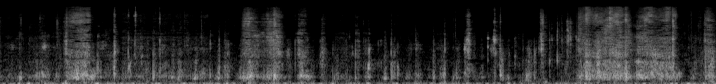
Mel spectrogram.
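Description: Close-up eating sounds of steamed chicken: wet chewing and many small mouth clicks, with rustling of plastic-gloved fingers pulling the meat apart.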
